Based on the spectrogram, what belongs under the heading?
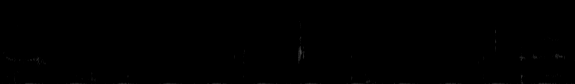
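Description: Faint mouth sounds of a person chewing a soft, chewy Hi-Chew fruit candy: scattered small clicks, one a little louder about three seconds in.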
